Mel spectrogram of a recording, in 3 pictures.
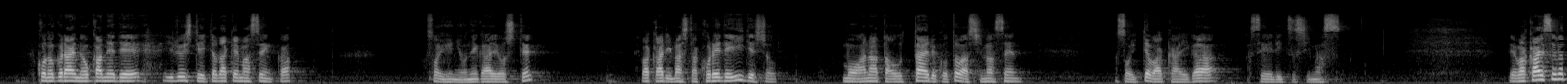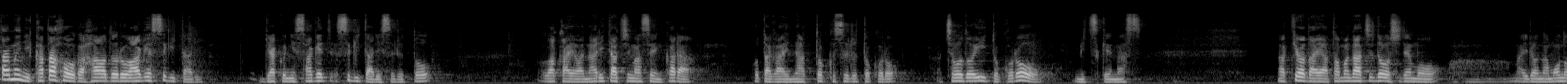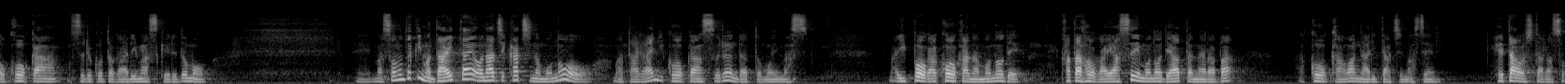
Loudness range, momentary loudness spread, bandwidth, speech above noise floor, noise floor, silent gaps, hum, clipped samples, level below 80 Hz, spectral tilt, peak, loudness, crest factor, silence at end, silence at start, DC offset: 6 LU; 14 LU; 11.5 kHz; 33 dB; -57 dBFS; none; none; under 0.1%; -58 dBFS; -5.5 dB/octave; -2 dBFS; -25 LUFS; 22 dB; 0 s; 0.4 s; under 0.1%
